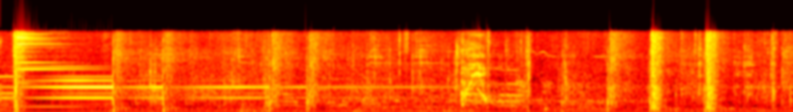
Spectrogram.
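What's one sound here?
Gunshots crack loudly outdoors, one after another.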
